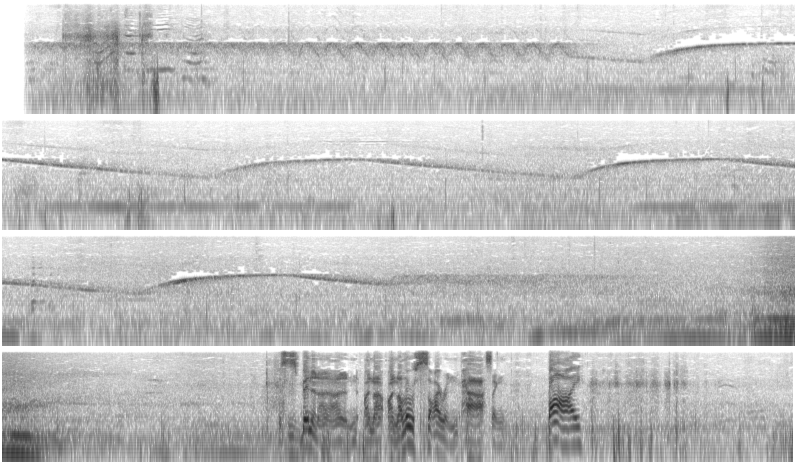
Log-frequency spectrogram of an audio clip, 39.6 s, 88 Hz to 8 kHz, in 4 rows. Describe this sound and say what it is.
Ambulance Passing Part 2
Passing, Sirens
